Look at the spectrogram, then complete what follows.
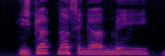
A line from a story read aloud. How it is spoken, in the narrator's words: Bassett responded cheerfully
